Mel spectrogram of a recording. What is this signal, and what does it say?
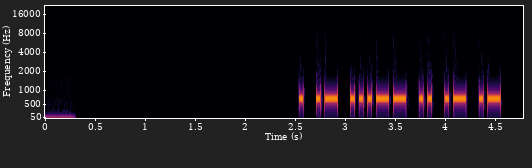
Morse code, heard as a keyed tone, about 28 wpm, 700 Hz. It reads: EA3IAA
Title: DXCC-100 Call Signs - 6 Characters - 28wpm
